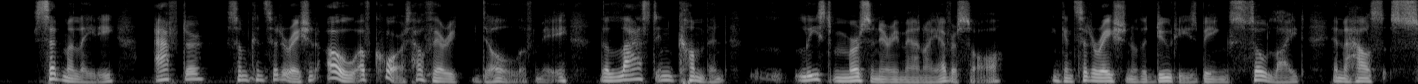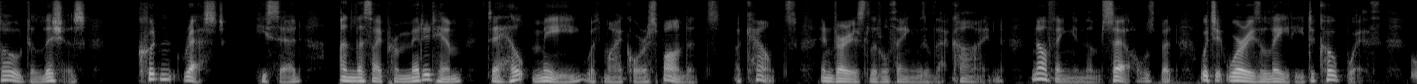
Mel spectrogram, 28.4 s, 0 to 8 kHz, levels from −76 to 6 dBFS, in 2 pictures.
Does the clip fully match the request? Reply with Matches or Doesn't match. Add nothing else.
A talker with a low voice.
Matches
